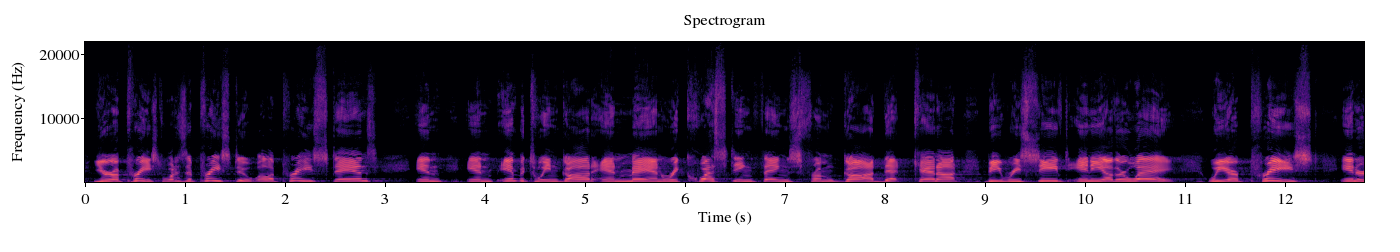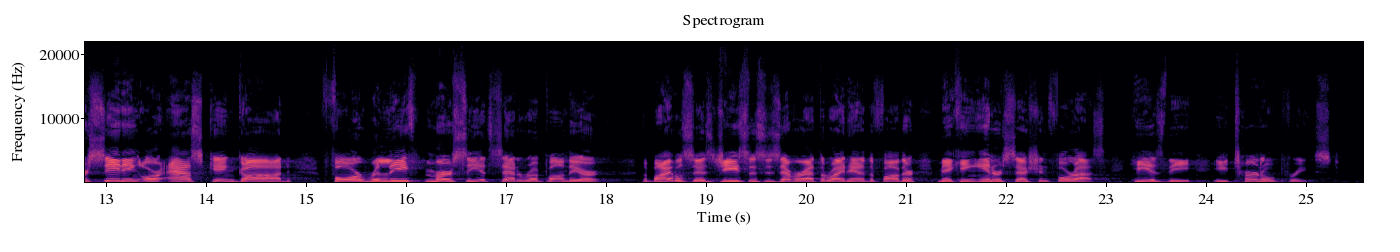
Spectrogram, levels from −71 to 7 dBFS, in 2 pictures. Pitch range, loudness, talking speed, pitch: 205-270 Hz, -23 LUFS, 155 wpm, 230 Hz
